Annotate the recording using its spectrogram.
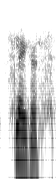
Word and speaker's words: Slegers: Uttalar jag ditt efternamn rätt? Ja, det var jättefint. Slegers, ja.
